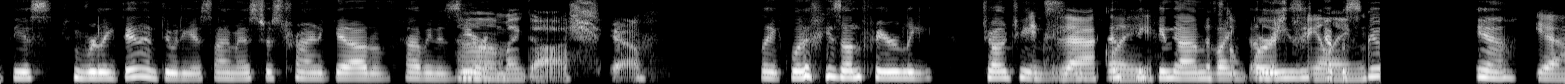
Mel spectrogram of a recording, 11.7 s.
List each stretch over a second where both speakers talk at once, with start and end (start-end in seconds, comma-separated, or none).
7.7-10.3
